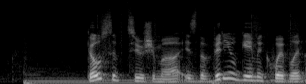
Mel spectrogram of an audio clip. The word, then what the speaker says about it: Tsushima: forget everything again just to sit here and pronounce it tsushima this is also the reason i don't say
